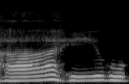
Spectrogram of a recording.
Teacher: हा में आपने वोकल कॉर्ड को खोले रखना है, साँस का जारी रहना है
